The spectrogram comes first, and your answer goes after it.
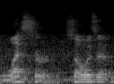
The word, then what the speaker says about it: Lessard: I always say Raphael Lassard, because, like, it rolls better with Raphael. But it's like Lessard.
